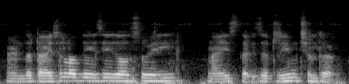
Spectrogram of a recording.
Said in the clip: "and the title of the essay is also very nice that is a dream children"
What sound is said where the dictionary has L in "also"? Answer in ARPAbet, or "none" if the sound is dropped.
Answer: L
